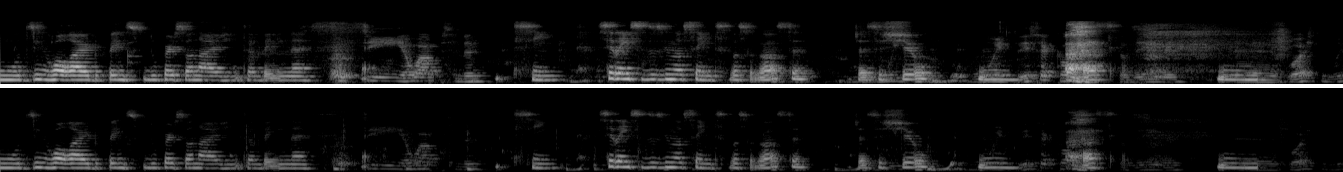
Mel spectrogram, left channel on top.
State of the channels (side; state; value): right; quieter; 7.5 dB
